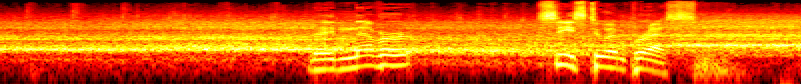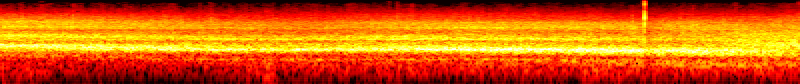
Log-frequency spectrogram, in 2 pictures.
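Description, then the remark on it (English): A big stadium crowd roars through a mocking tomahawk chop chant aimed back at Braves fans, a loud, steady wall of voices, while an announcer briefly talks over the noise. “The, the, the mock chop last night.”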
